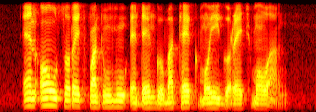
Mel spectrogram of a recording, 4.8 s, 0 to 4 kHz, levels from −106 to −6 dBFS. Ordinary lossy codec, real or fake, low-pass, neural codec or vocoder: none; real; 3.6 kHz; none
